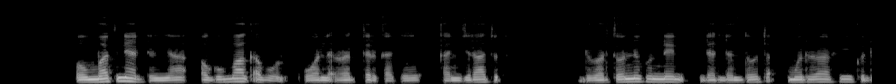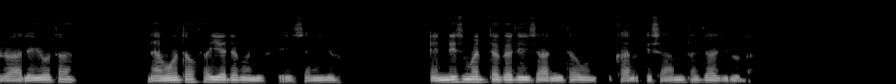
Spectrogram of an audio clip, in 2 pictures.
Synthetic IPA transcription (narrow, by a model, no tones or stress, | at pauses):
ʔuːmːɐt̪nɪɐd̪ːʊɲːaːɔɡʊmːaːkʼɐbuːnwɐlɪ̰rːɐt̪ːɪɪɾkɐt̪e̞ːkɐnd͡ʒɪɾaːt̪ʊᶑɐ̥ | d̪ʊβɐɾt̪o̞ːnːɪkʊnːe̞ːnd̪ɐld̪ɐlt̪o̞ːt̪ɐmʊd̪ʊɾaːfɪkʊd̪ʊɾaːle̞ːjo̞ːt̪ɐʔɐn | nɐmo̞ːt̪ɐfɐjːɐd̪ɐmɐniːfᶑɪ̰ʔeːsːɐniːd͡ʒɪɾʊ̥ | ʔɪnːɪs̬mɐd̪ːɐɡɐliːɪsaːniːt̪ɐʔuːŋkɐnɪsaːnt̪ɐd͡ʒaːd͡ʒɪlʊᶑɐ̥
